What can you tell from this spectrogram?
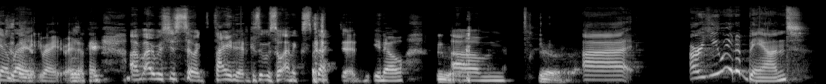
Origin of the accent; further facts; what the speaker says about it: East Coast, Canada; I'm from the East Coast of Canada. So that's the kind of music I grew up with, right?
